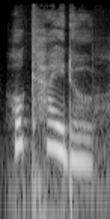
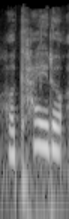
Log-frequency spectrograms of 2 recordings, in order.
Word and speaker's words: Hokkaido: Ooh, ooh, apologies for the incredibly Anglican pronunciation of that. Hokkaido, Hokkaido Island.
